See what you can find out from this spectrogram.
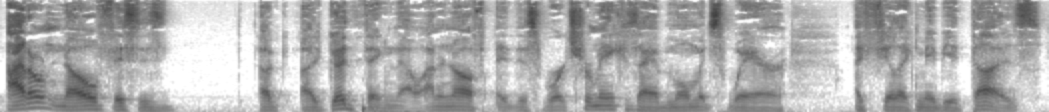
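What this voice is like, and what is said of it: Raspy, rough voice. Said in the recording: “my voice is all crazy ... I don't think I'm sick. I think it's raspy.”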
